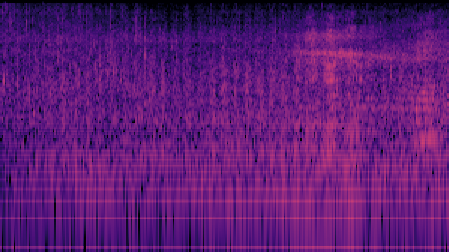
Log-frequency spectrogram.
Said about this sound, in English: A small plane soars above them.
